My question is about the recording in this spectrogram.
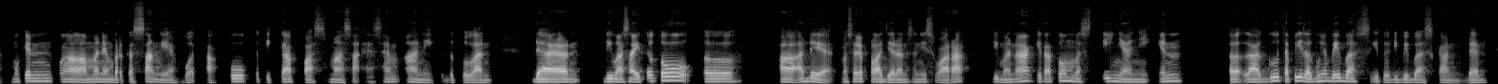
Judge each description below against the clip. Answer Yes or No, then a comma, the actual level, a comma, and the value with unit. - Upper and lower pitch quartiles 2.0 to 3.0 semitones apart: No, average, 3.5 semitones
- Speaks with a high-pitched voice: No, low, 125 Hz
